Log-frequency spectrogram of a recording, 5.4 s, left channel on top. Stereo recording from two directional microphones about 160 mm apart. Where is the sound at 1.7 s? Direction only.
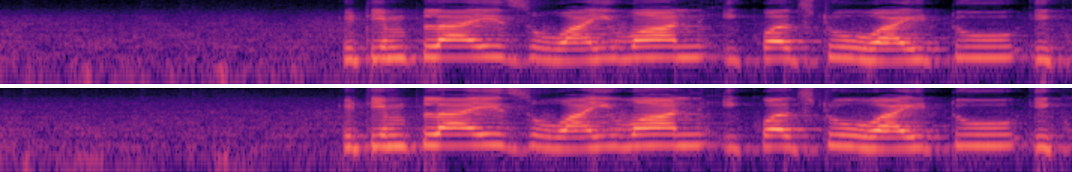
25° right (ahead or behind).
